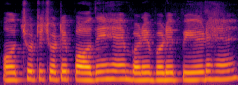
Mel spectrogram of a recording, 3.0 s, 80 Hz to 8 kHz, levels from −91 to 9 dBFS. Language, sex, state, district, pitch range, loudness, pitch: Hindi, female, Chandigarh, Chandigarh, 210-230 Hz, -16 LUFS, 220 Hz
